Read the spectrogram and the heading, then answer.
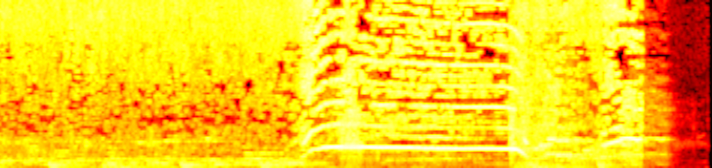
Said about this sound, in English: She always screamed like she was upset. Before it happened. She knew it was coming. She was pissed. It was a bad one.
